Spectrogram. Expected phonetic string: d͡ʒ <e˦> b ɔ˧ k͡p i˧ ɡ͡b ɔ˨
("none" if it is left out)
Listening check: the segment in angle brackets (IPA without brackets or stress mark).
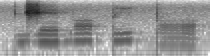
e˨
